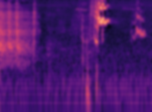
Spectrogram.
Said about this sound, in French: Vous entendez là ? Oui, ça c'est l'oiseau lire.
